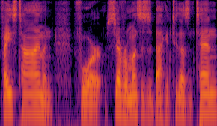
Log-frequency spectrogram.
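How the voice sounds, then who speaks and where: A medium-pitched man with a Southern US accent at a moderate pace, with ordinary pitch variation, on a very clean recording with a silent background. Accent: Southern American. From US South, northern Alabama. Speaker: musician and writer. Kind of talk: interview. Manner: halting, with fillers and repetitions.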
